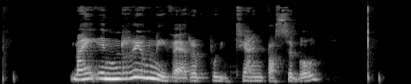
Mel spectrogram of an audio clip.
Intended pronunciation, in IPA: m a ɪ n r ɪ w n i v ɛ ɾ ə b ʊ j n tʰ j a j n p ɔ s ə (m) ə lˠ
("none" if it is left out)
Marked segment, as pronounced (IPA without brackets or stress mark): b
